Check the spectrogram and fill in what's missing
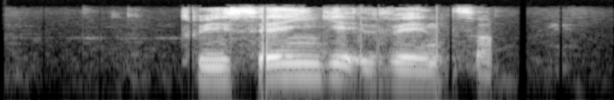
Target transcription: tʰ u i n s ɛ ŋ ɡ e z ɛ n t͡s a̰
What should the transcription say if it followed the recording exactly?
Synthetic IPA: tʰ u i s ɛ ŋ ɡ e v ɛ n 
